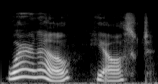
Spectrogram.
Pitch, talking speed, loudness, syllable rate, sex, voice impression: 255 Hz, 150 wpm, -17 LUFS, 4.6 syllables/s, female, feminine, adult-like, relaxed, slightly muffled, raspy, slightly calm, friendly, unique, slightly lively, slightly intense, slightly sharp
